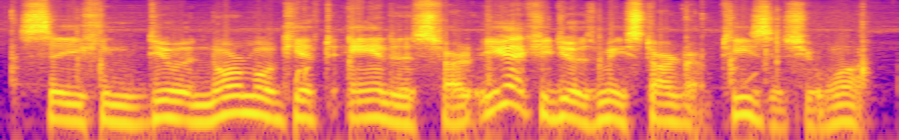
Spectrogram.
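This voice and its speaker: A man's voice: mid-range voice, animated, fast talker. Casual male game streamer with background noise. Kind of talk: casual livestream gameplay commentary, reading game dialogue aloud.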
